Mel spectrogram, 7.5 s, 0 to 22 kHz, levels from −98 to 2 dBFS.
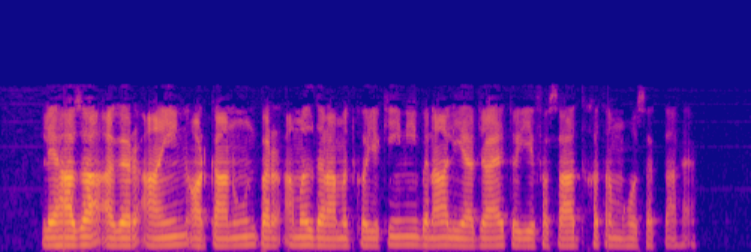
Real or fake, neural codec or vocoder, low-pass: real; none; 5.4 kHz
